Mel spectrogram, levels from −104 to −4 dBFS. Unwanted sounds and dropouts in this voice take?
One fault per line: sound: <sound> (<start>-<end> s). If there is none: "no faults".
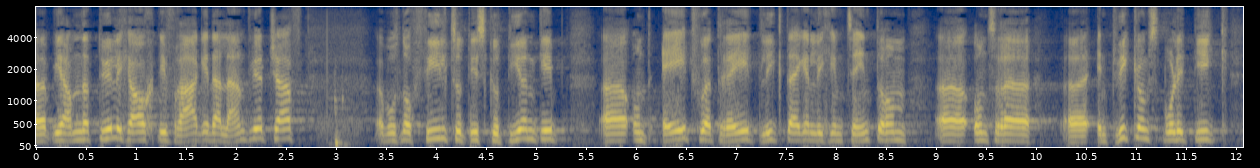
sound: thud (2.9-3.2 s)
